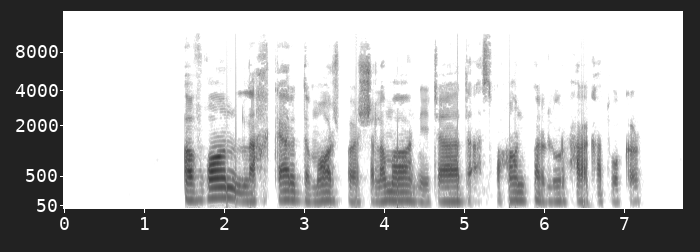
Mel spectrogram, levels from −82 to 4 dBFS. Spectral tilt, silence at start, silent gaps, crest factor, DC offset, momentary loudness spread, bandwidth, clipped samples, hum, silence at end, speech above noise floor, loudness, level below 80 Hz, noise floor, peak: -5.5 dB/octave; 1.5 s; none; 22 dB; under 0.1%; 15 LU; 11 kHz; under 0.1%; none; 0.55 s; 61 dB; -27 LUFS; -62 dBFS; -88 dBFS; -4 dBFS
